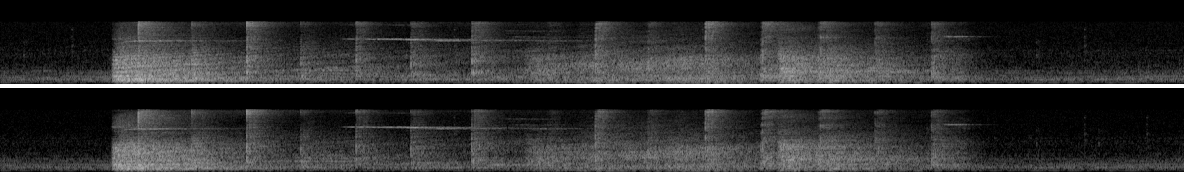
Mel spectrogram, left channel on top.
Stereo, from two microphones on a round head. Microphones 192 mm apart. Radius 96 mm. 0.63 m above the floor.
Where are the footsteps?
25° right (ahead or behind), 1.5 m; by 9.6 s 10° right (ahead or behind), 8 m.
